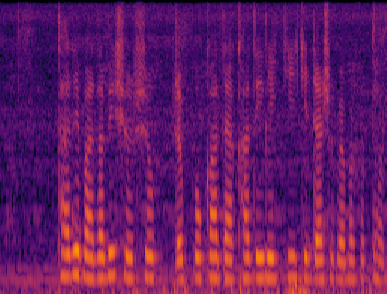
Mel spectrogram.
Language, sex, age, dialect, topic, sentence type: Bengali, female, 25-30, Rajbangshi, agriculture, question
